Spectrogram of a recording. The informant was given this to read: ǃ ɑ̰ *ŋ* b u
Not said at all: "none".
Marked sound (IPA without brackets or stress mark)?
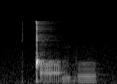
m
